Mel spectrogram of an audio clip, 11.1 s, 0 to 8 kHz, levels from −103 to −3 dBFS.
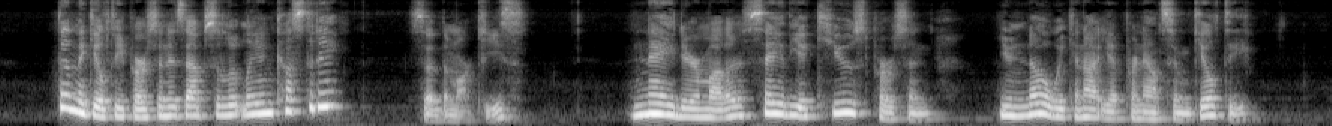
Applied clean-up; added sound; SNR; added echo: none; none; none; reverberation time 0.3 s.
